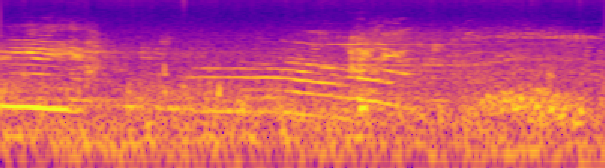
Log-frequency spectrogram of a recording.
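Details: Humpback whale song with a bright tone at the start, then several long, gently falling moans layered together, set against steady deep ocean noise.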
